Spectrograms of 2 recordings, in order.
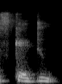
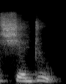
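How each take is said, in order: First: It is said with an American pronunciation. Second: It is said with a British pronunciation. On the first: This is how people here say it. "they call it schedule" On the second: This is how we say it. "we will call it schedule"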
